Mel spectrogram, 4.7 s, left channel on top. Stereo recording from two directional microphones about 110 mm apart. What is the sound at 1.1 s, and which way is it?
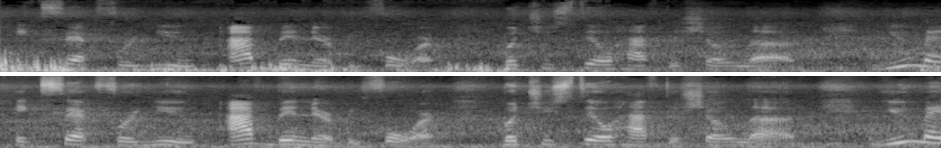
A woman's voice, 45° right (ahead or behind).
